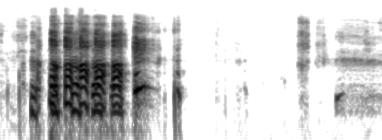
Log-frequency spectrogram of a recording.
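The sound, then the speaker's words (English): Someone choking and coughing on water: a rapid run of about six strained, voiced sputters, a short final cough, then faint breathing as they recover. “I'm choking on my water.”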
